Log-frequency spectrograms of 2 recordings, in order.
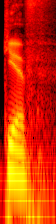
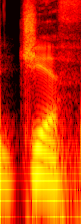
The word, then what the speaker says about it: GIF: I know GIF is the correct pronunciation, but a lot of people still say GIF. Well, so they want to confuse people. GIF. Yeah. Which makes no sense because there's no J.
